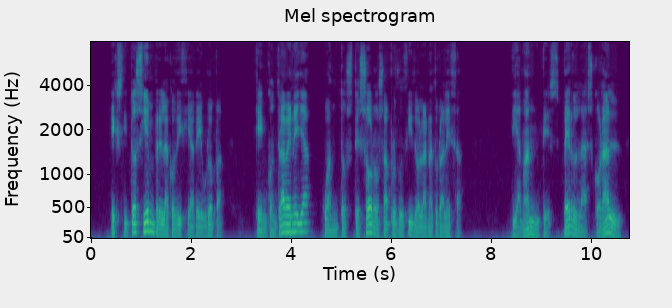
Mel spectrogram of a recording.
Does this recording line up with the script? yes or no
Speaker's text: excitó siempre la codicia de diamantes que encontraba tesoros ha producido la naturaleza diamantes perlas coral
no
